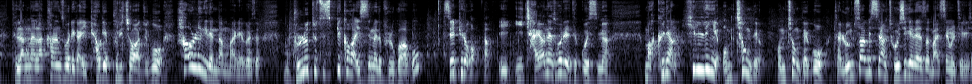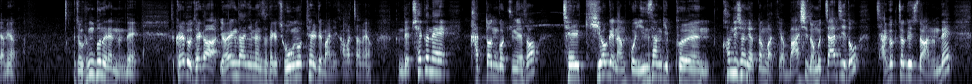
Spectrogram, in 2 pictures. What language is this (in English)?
Korean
